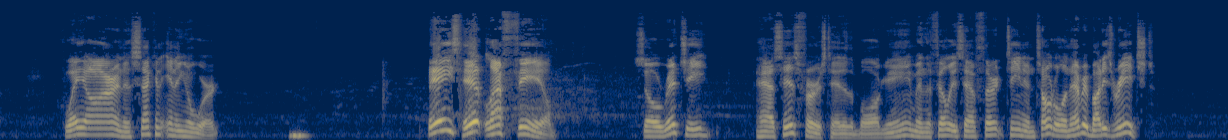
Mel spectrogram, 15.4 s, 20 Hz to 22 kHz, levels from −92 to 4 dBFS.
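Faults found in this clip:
Noise suppressor misclassified wanted sound as noise, 7.08–7.94 s: sound cut by the noise suppressor, level sinking by up to about 12 dB for roughly 0.7 s.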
